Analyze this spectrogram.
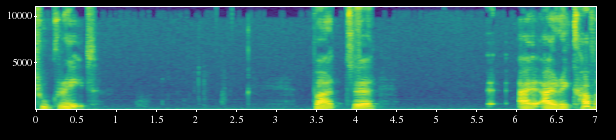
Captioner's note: pauses for 3 seconds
